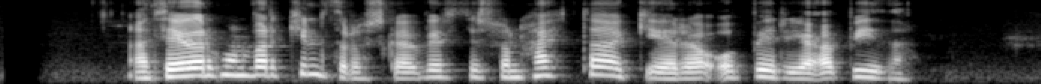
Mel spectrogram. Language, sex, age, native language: Icelandic, female, 40-49, Icelandic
